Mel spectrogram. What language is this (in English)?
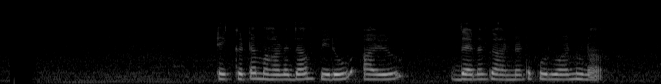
Sinhala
